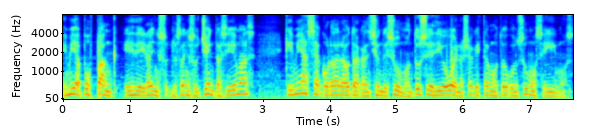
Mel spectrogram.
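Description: Over music in the background, a man speaks in a fairly high pitch with ordinary pitch variation. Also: fairly quick pace. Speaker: radio host. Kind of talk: casual music radio talk.

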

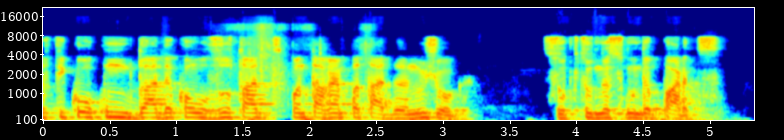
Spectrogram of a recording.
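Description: This man has an unremarkable speaking voice, fairly high in pitch. His pace is fairly quick. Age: 30s. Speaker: football fan guest. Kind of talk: casual chat.

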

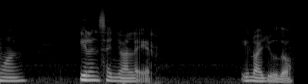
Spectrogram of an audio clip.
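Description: On a spotless recording with total background silence, a woman's intonation stays fairly level. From New York City, then Puerto Rico (Quebradillas) from age 13. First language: English (speaking Spanish). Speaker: retired English teacher. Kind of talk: casual interview.

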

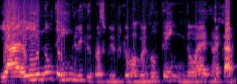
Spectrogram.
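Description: This man talks at a very fast pace with a fairly high pitch. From southern Rio Grande do Sul, Brazil. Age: 30s. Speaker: podcaster. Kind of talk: casual chat.

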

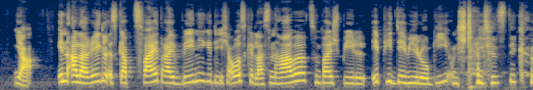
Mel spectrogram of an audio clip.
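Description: A woman speaks in a high pitch with a bright, sharp tone. The sound is dry and close, with no echo. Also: ordinary pitch variation, moderate pace, big swings in loudness. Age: 30s. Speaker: veterinarian, podcast host. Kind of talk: casual chat.

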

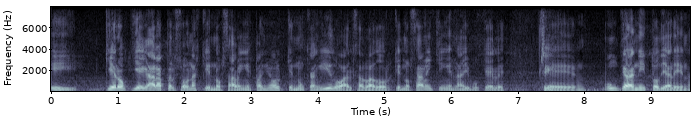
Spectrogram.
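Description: An unremarkable speaking voice from a man, fairly slow in pace, with lively intonation. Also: fairly low pitch for a man. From Central America, mostly Honduras and Nicaragua. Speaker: YouTuber. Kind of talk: interview.

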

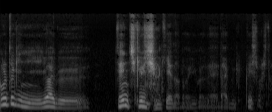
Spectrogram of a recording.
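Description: The man talks at a moderate pace. His pitch is medium and his intonation lively. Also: big swings in loudness. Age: 50s. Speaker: independent video blogger. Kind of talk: solo monologue. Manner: halting, many fillers.

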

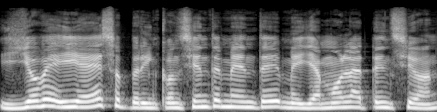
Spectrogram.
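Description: A man at a moderate pace on a very clean recording with a silent background. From Mexico, Oaxaca Sierra Norte (Mixe community). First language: Mixe (speaking Spanish). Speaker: sound engineer. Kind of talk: interview storytelling.

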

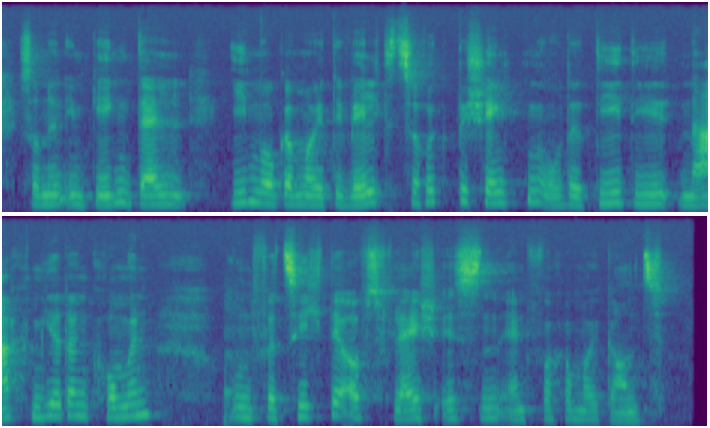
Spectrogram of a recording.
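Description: This woman has an unremarkable speaking voice, a fairly low pitch and ordinary pitch variation. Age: 60s. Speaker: teacher. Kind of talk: interview testimony.

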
